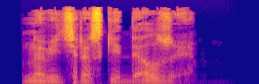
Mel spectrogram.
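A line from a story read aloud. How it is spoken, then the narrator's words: Sigh. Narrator (Russian): Я вздохнул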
